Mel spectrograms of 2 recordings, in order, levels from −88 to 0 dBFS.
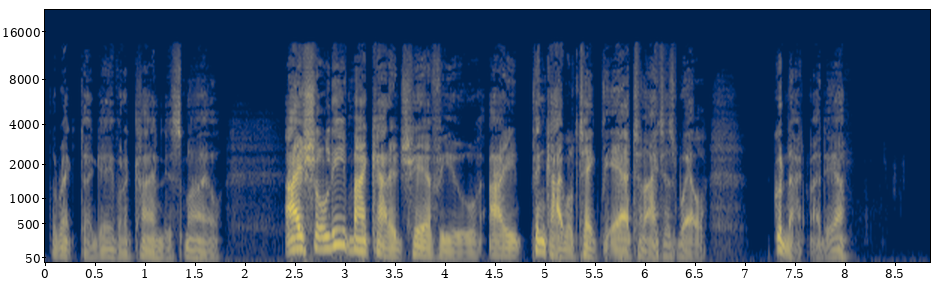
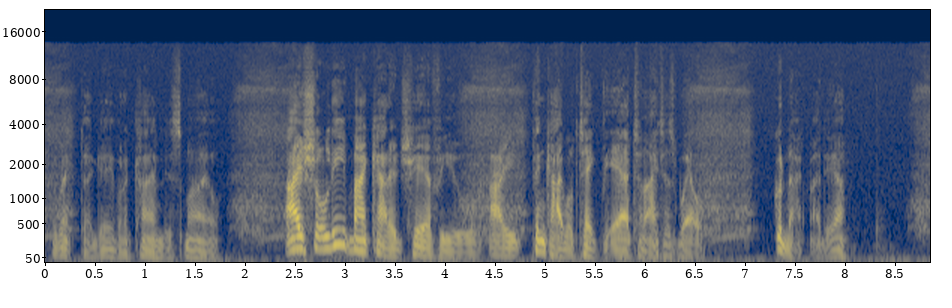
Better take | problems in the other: first | hiss; noticeable; throughout; 20 dB below the speech

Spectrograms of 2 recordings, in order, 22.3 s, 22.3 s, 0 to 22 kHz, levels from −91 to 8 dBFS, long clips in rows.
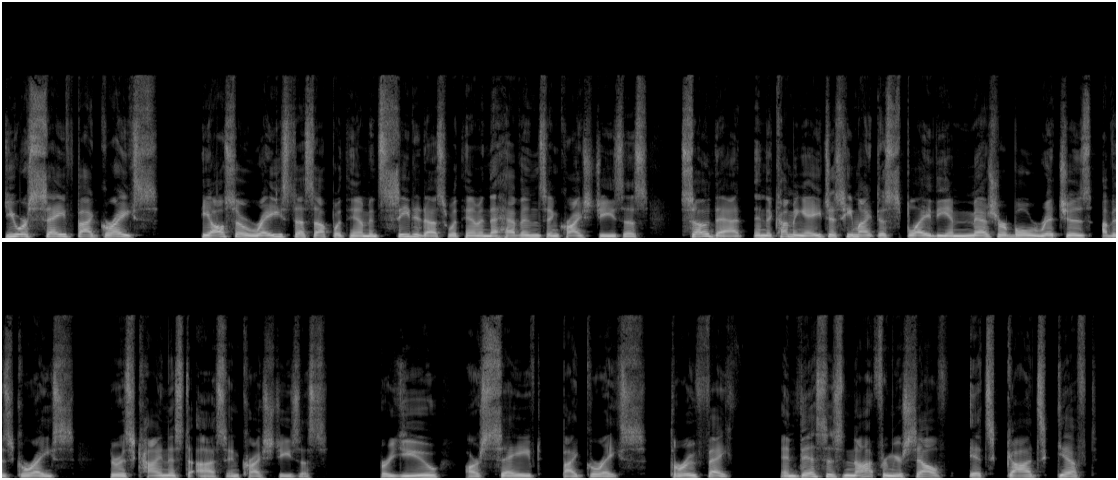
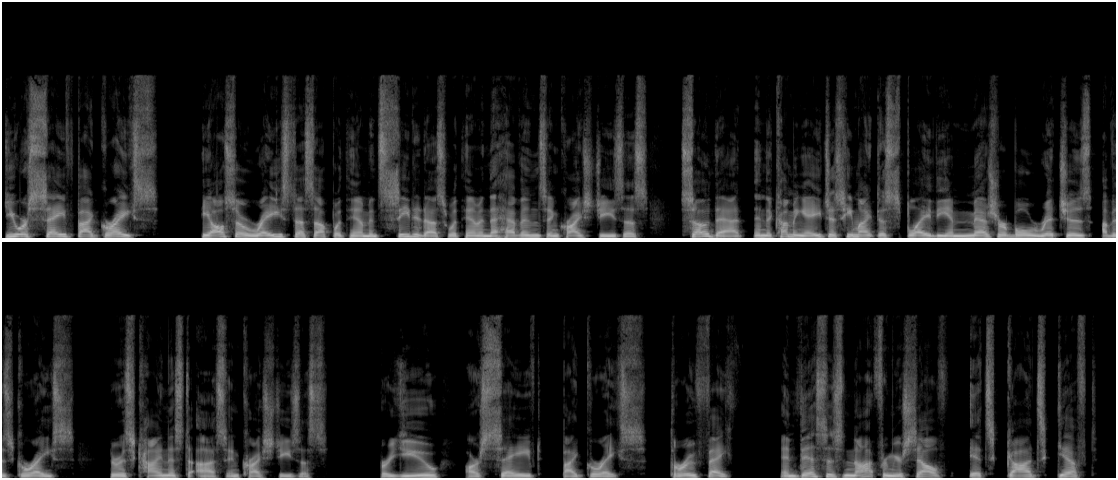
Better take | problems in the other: neither | none

